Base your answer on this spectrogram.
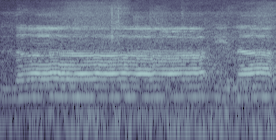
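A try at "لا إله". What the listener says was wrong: اور تھوڑا کھینچنا بھائی صاحب، بھائی بہترین کھینچ رہے ہیں، ذرا پھر کھینچیے آپ.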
